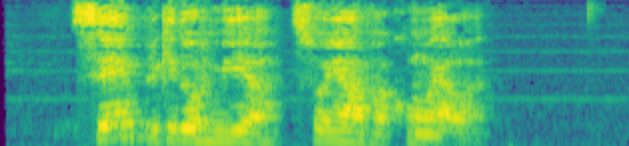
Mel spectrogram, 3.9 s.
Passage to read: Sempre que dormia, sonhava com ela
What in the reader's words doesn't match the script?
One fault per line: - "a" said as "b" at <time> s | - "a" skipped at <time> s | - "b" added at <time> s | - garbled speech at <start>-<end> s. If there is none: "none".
none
